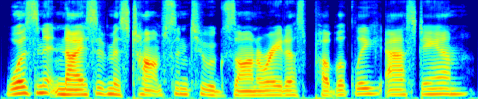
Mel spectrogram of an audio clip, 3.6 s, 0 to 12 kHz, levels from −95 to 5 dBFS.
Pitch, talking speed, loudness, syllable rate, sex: 170 Hz, 200 wpm, -20 LUFS, 6.0 syllables/s, female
